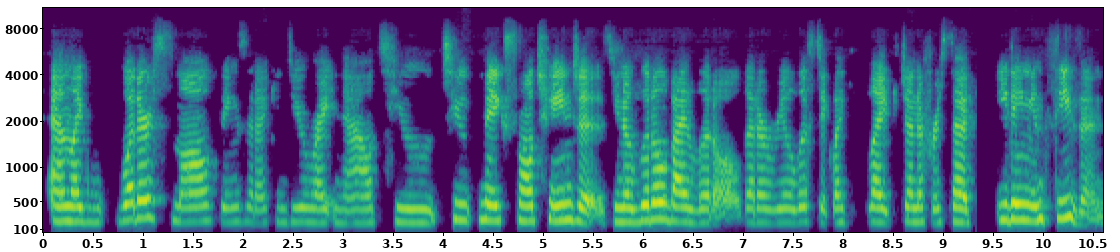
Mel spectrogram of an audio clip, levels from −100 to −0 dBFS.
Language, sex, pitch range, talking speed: English, female, 200-225 Hz, 180 wpm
